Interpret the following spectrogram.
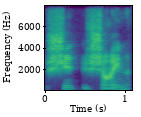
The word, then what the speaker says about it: sinh: So this is a new function pronounced sinh of x, or some people say shine of x. So there's many ways of pronouncing it, but I like to say sinh, feels cooler.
